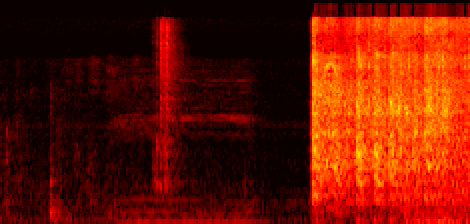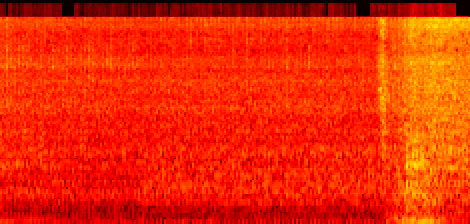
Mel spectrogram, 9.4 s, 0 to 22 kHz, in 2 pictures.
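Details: Skoda Fabia 1.2 12V after replacing its leaking catalytic converter, which is integrated with the exhaust manifold. Quick crank, a clean catch, then an even, steady idle with a smooth blip.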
